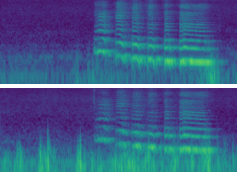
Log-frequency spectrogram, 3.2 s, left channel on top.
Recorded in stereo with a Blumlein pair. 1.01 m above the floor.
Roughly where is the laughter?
Ahead left.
